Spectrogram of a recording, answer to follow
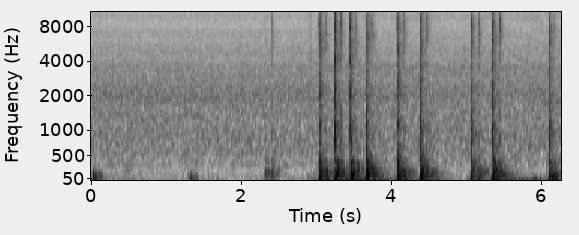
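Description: Sharp clicks of keys being tapped on a laptop, about ten quick, uneven taps in the second half after a quiet start.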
